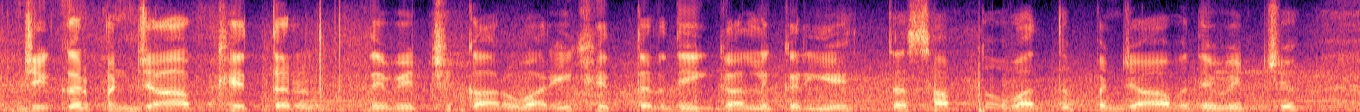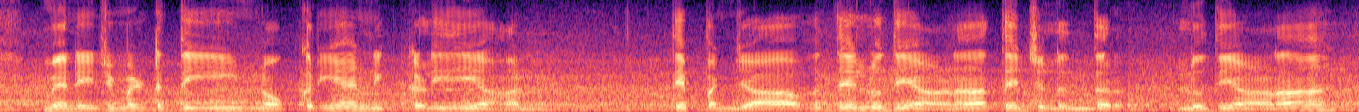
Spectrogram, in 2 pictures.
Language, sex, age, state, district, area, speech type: Punjabi, male, 18-30, Punjab, Bathinda, urban, spontaneous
